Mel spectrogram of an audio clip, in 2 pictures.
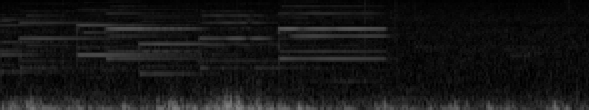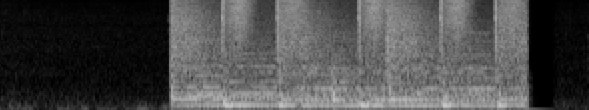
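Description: A phone ringtone rings, with faint melodic tones at first, then a loud burst of bright chiming tune for about two seconds before cutting off, with no talk.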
